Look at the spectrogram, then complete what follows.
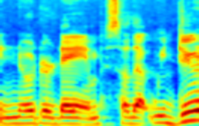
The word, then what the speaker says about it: Notre-Dame: all we're talking about words that are originally in French so there's the proper French pronunciation but when you're speaking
